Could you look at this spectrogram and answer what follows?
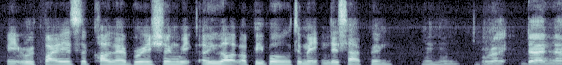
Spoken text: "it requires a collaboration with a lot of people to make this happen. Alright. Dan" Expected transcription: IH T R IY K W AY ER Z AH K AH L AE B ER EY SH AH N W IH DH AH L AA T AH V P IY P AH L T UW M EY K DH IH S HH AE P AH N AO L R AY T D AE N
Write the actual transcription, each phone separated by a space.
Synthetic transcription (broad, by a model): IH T R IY K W AY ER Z AH K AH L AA B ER EY SH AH N W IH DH AH L AA T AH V P IY P AH L T UW M EY K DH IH S HH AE P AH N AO R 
